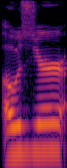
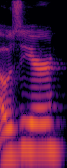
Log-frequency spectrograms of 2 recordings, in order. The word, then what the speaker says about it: osier: And let me know if you're familiar with Ozir or Oer or Ozier trees, depending on how you want to pronounce that.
